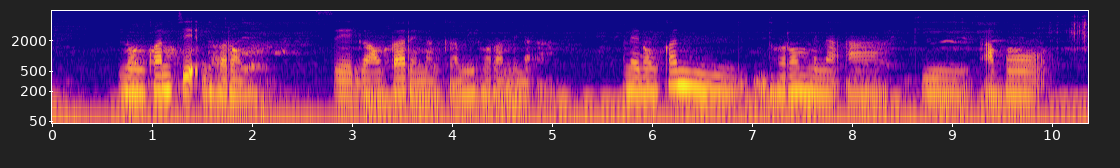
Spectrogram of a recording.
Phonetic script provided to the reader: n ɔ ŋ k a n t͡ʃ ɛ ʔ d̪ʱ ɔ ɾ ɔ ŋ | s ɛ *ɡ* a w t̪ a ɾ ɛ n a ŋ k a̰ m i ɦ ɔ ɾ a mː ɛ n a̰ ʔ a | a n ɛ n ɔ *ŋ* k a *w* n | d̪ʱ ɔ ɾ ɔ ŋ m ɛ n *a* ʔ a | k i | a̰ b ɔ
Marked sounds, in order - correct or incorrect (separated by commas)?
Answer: correct, correct, incorrect, correct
